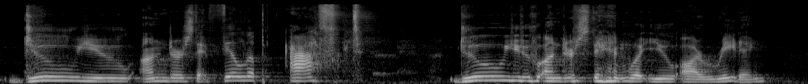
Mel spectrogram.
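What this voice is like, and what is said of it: Slow, deliberate reading aloud. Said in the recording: “reading this slowly”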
